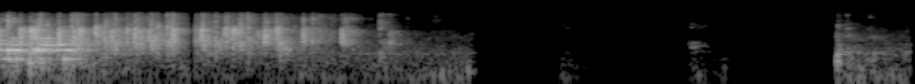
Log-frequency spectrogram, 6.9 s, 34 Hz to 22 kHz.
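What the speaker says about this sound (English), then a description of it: "Let's give him a round of applause." Brief, quiet applause from a small audience after a talk at IndabaX South Sudan 2025, clapping fading out within a few seconds into silence before a voice resumes.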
